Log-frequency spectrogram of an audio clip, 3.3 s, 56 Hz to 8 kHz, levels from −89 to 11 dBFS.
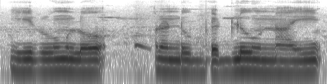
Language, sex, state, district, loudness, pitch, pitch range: Telugu, male, Telangana, Hyderabad, -14 LUFS, 120 Hz, 115-120 Hz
